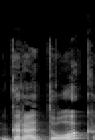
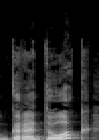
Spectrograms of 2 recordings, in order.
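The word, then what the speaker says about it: городок: so you can see this in the word garadok a little town or moyla or liana or nina so garadok the first o is pronounced the second o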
